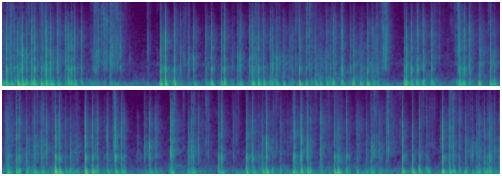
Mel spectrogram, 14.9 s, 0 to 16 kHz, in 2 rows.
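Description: Long nails tap and scratch across a bronze-gold crocodile-embossed faux leather cover stretched over a curved hollow form. The result is a rapid, dense stream of short, dry clicks and scratchy crinkles with a low hollow thump beneath and bright edges, broken by brief pauses around 2 and 6 seconds.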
